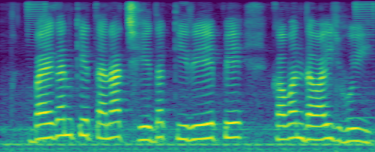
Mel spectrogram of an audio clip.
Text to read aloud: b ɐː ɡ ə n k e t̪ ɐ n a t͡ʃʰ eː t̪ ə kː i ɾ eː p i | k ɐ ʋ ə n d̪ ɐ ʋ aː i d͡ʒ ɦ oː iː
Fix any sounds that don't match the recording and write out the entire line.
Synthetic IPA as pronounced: b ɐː ɡ ə n k e t̪ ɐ n a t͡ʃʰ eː d̪ ə kː i ɾ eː p e | k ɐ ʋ ə n d̪ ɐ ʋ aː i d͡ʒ ɦ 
